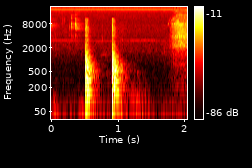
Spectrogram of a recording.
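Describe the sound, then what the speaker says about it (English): Two firm knocks on a door in the video game Maison Chichigami, close and clear with a short pause between them, followed by a soft hiss. "I heard a knock at the door and sat up on the sofa"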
